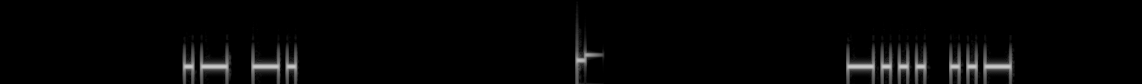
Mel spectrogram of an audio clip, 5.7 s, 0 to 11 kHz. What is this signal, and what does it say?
Morse code, heard as a keyed tone, about 28 wpm, 700 Hz. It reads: AN BU
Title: Top Two Letter Combinations in Words 28wpm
